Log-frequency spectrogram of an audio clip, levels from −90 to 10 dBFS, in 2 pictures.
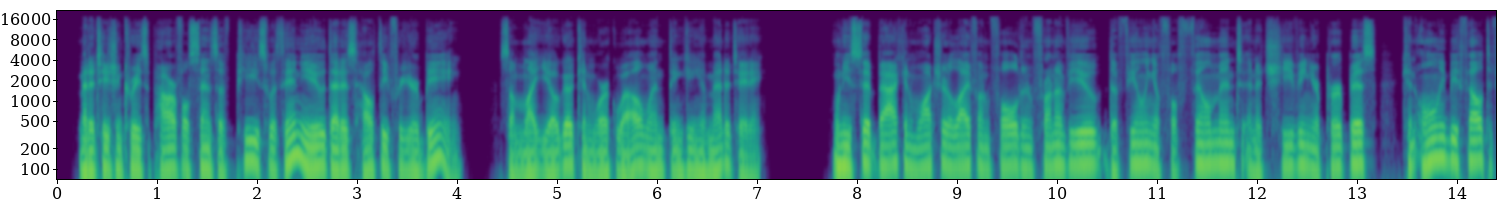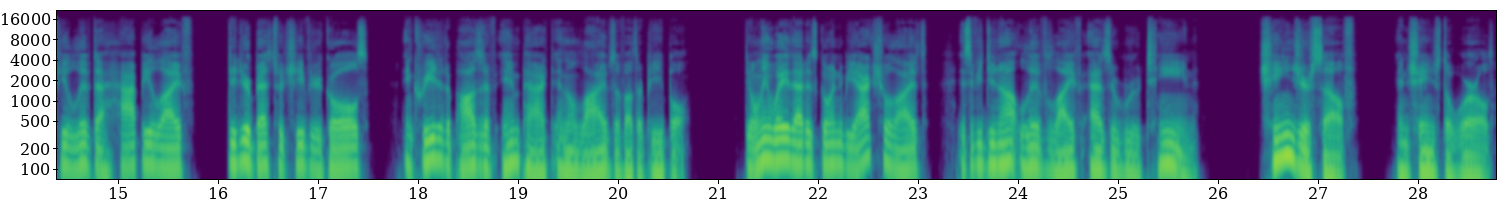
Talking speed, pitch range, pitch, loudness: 205 wpm, 90-115 Hz, 100 Hz, -19 LUFS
